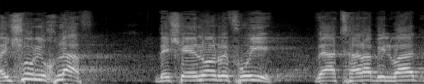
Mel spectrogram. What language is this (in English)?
Hebrew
